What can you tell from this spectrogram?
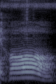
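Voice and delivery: हो said with a rounded o vowel in place of हा; Assamese pronunciation. Shown as a demonstration. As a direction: say हो as Assamese does. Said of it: "ये हा हिंदी में".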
